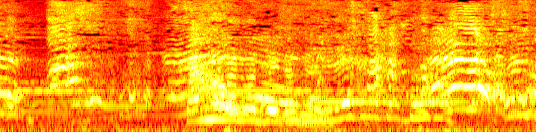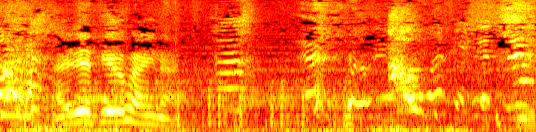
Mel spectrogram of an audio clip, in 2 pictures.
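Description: Children at play: many young voices shouting and calling out over one another.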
